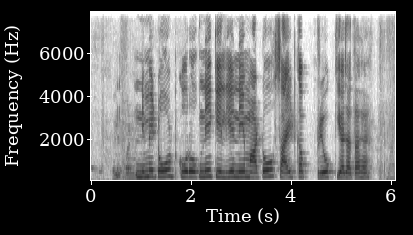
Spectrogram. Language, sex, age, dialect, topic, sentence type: Hindi, female, 46-50, Awadhi Bundeli, agriculture, statement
